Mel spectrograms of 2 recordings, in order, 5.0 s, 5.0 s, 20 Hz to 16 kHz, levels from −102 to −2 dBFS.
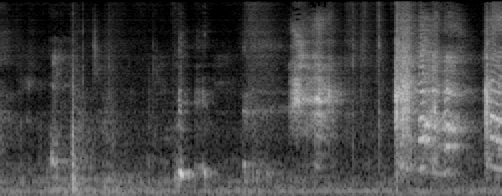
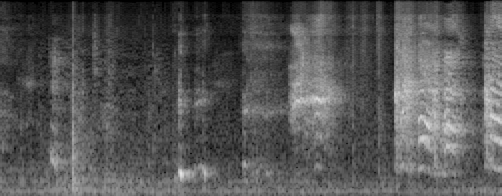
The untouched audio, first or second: second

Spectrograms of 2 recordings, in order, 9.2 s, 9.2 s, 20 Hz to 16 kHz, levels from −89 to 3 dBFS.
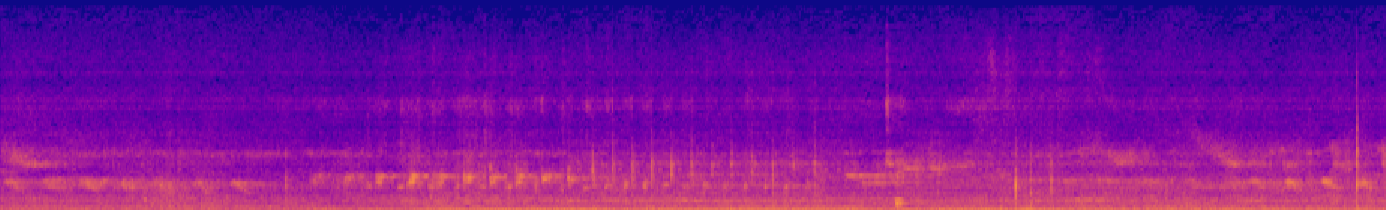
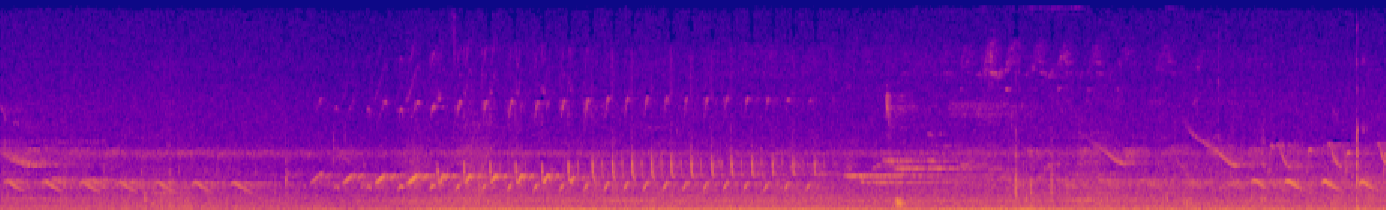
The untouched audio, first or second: second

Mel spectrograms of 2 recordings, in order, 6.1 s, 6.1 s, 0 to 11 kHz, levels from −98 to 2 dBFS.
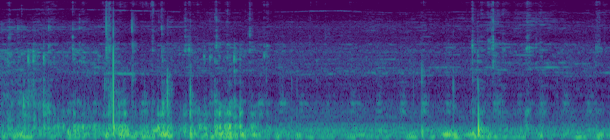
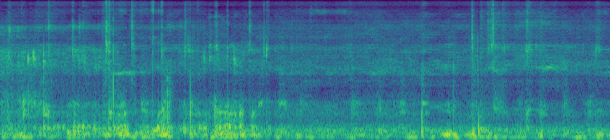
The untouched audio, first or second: first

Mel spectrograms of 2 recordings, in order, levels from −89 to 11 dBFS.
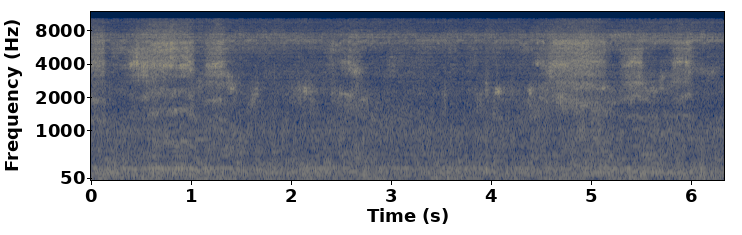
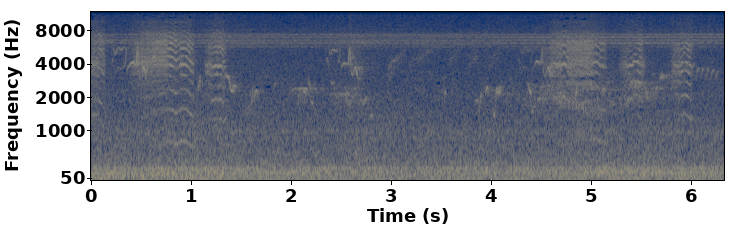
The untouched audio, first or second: second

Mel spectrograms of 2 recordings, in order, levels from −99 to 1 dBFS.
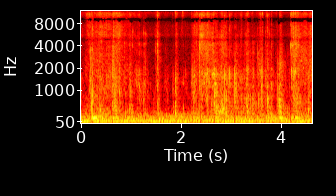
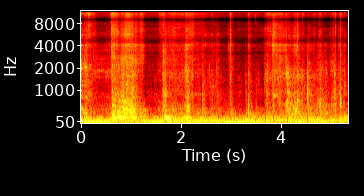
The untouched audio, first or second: first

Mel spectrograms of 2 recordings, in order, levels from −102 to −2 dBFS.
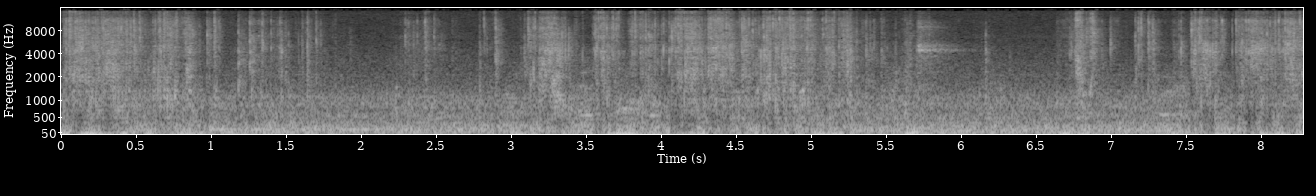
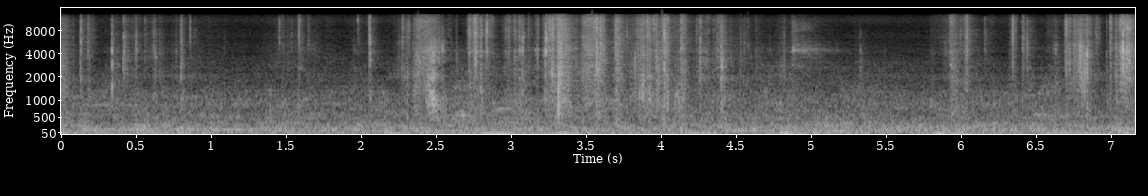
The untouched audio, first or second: first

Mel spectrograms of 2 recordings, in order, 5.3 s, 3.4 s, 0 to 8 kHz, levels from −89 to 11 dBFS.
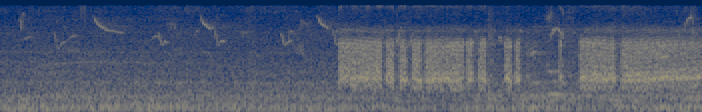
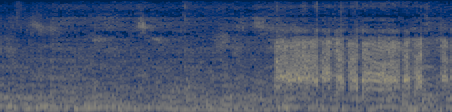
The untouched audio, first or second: first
